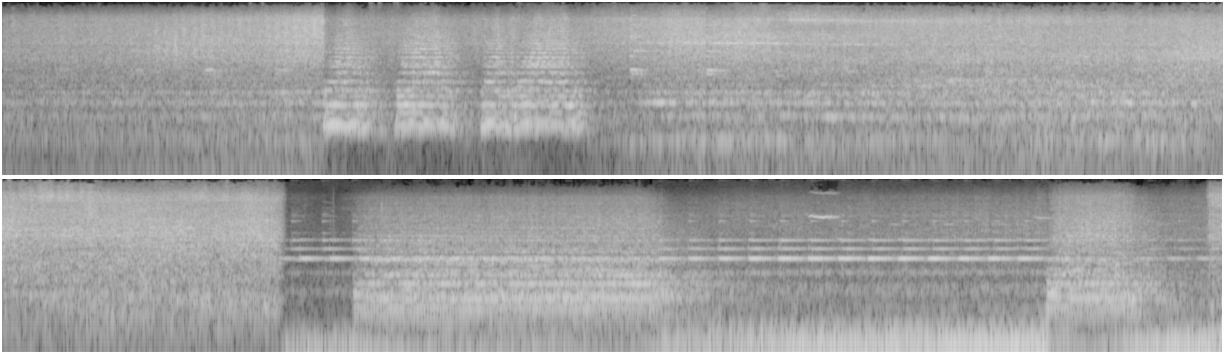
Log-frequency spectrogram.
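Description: A freight locomotive's horn sounds several short blasts, then the train's cars roll past with a steady rumble of wheels on rail. After a sudden change, another locomotive's horn holds a long chord over a low rumble as it approaches, and a differently pitched horn sounds near the end.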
